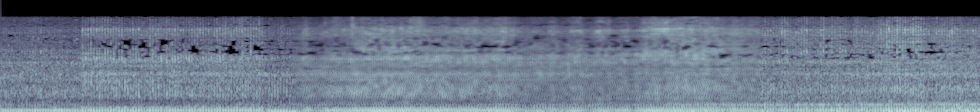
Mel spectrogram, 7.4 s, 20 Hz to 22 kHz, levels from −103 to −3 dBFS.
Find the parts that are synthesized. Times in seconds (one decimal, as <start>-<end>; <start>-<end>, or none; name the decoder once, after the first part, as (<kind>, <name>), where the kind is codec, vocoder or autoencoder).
2.2-5.7 (vocoder, Vocos)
